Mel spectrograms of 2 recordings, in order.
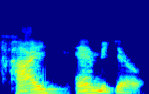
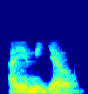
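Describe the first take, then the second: First: An H sound is added before the vowel. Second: The first word starts directly on the vowel. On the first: "I started using an A sound, H or R sound, before the vowel" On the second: "instead of saying"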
